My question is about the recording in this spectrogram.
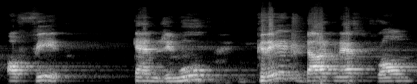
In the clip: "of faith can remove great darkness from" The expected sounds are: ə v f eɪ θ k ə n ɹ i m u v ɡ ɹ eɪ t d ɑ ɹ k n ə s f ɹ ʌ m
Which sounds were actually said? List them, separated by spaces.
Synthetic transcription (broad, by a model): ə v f eɪ t k ə n ɹ i m u v ɡ ɹ eɪ t d ɑ ɹ k n ə s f ɹ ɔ m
